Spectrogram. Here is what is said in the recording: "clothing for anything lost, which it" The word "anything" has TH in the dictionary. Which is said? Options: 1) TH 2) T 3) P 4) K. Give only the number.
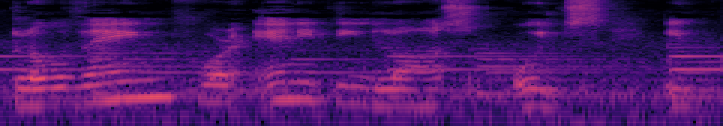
2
